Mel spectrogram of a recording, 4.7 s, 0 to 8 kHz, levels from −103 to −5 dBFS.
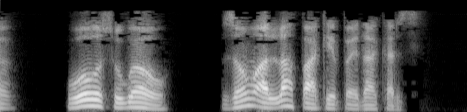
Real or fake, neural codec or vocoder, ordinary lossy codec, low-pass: fake; codec, 16 kHz, about 1 kbps, DyCAST, with the encoder's durations; MP3, 24 kbps; 7.2 kHz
